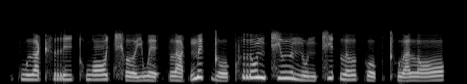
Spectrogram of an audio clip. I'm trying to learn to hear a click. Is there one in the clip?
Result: no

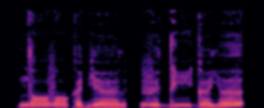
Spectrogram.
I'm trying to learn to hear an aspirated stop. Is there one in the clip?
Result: no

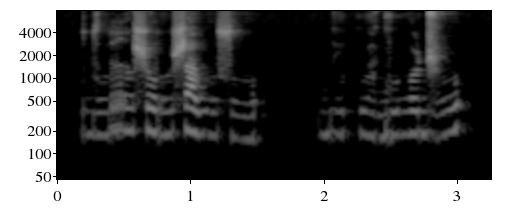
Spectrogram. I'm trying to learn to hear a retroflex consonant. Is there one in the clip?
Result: yes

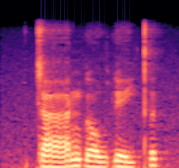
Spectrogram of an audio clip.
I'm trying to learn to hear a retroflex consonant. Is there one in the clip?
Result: no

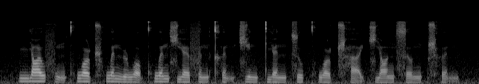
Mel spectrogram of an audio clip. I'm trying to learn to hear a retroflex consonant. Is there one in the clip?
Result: yes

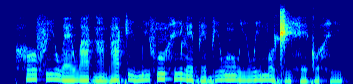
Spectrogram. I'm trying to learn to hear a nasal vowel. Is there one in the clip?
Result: yes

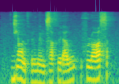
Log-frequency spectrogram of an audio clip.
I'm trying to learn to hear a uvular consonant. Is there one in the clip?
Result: no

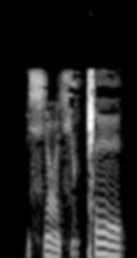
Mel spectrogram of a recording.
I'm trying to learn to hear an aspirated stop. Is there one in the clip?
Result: no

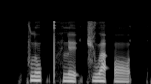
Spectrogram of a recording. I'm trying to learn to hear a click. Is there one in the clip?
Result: no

